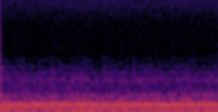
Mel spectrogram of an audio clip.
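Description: A steady low hum with a constant pitch that runs on unchanged beneath the recording's speech.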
